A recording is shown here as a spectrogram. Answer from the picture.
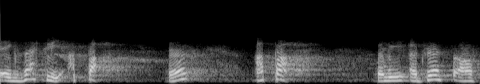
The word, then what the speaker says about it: Abba: Even with the right intonation, and exactly in the Aramaic, Appa, with the emphasis on the second syllable.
